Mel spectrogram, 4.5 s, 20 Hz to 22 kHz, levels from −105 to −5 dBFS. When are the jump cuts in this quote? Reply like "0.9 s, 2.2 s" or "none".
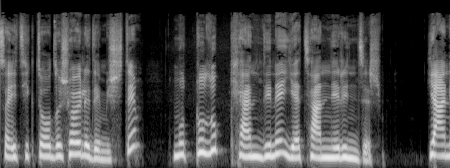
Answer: none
